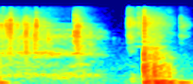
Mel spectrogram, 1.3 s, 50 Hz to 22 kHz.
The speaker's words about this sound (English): Give me 1 second to roll these dice.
